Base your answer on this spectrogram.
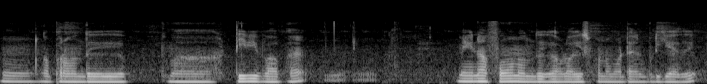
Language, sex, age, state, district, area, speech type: Tamil, male, 18-30, Tamil Nadu, Nagapattinam, rural, spontaneous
